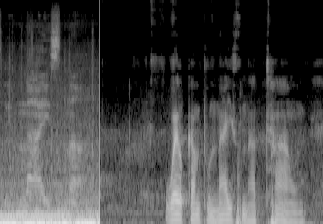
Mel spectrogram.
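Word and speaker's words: Knysna: it is sped okay nice now it is pronounced it nice now welcome to to nice town this is one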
